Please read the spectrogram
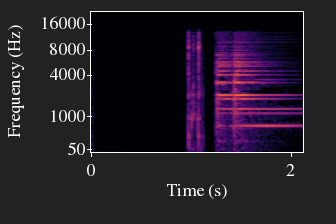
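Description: A quick run of mouse-click sound effects, then a bright bell chime that rings out and fades: the click-and-notification-bell effect of a subscribe-button animation.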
